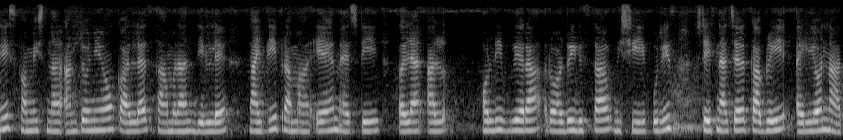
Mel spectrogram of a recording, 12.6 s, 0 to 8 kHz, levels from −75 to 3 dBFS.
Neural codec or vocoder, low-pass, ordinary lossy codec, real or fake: codec, 24 kHz, 0.9 kbps, WavTokenizer, medium speech release version 1; 7.2 kHz; AAC, 48 kbps; fake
